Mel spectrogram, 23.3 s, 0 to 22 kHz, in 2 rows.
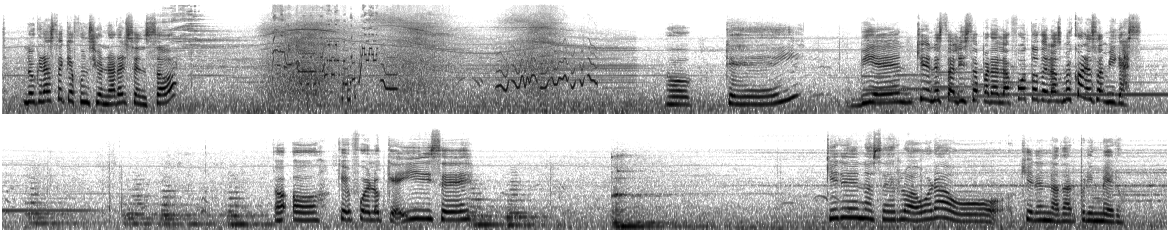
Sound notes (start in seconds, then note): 2.4 beeping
